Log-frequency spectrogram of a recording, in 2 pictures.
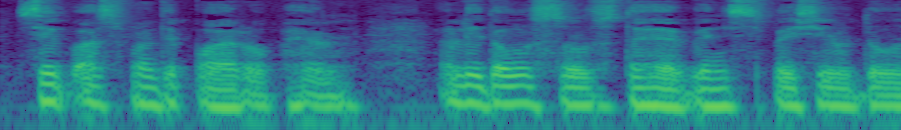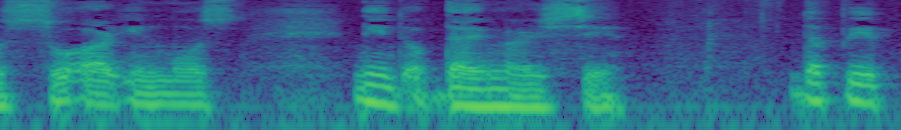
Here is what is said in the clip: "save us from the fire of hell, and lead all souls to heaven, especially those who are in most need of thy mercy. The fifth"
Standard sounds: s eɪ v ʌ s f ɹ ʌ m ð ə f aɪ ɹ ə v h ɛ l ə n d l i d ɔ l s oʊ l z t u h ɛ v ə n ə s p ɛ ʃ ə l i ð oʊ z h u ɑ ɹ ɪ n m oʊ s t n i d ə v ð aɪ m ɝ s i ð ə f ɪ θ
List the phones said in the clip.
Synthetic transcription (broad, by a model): s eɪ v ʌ s f ɹ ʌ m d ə p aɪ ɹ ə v h ɛ l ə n l i d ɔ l s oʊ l s t u h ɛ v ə n s p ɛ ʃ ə l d oʊ s h u ɑ ɹ ɪ n m oʊ s t n i d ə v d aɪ m ɝ s i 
